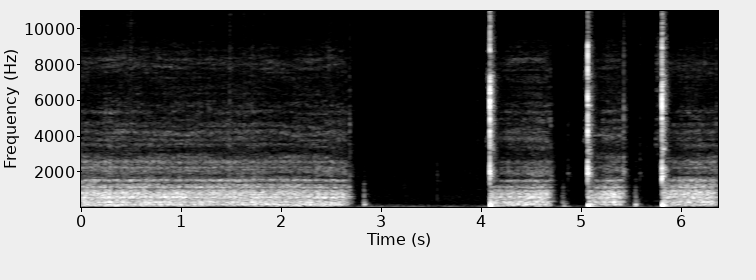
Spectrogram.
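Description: Handheld butane torch lighter with its jet flame hissing steadily for nearly three seconds, then shut off. It is then clicked on three more times less than a second apart, each click followed by a short hiss of the flame.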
